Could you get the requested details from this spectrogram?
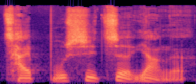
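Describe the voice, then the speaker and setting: A man's voice: fairly high pitch, lively intonation, slow, darkish tone. Man doing indignant baby ankylosaurs. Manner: indignant, protesting. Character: four indignant baby ankylosaurs, sulky and resentful.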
